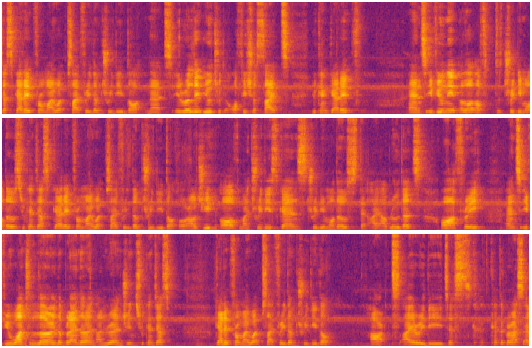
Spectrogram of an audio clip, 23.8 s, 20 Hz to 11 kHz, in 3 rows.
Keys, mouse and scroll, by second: 15.5 click.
